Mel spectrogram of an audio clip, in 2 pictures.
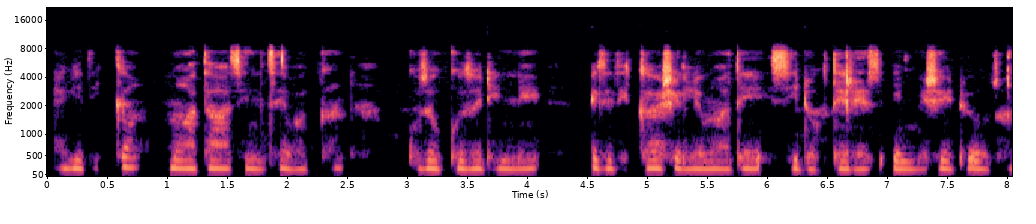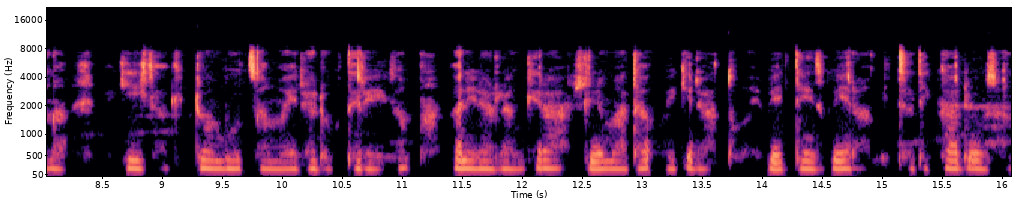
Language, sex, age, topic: Gamo, female, 25-35, government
